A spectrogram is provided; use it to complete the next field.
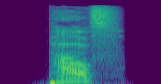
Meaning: genitive singular of Paar
- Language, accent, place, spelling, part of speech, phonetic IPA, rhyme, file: German, Germany, Berlin, Paars, noun, [paːɐ̯s], -aːɐ̯s, De-Paars.ogg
